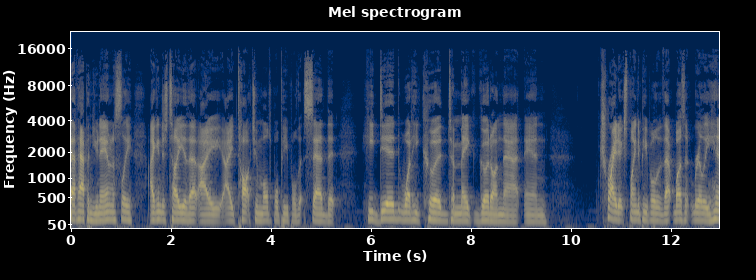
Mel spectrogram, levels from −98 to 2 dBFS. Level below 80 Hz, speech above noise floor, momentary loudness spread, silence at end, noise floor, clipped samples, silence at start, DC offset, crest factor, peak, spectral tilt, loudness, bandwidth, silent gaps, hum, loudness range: -64 dBFS; 42 dB; 10 LU; 0 s; -73 dBFS; under 0.1%; 0 s; under 0.1%; 24 dB; -8 dBFS; -4.5 dB/octave; -32 LUFS; 16.5 kHz; none; none; 3 LU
